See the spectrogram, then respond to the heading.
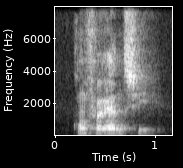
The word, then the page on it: conférence: France; [kɔ̃.fe.ʁɑ̃s]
